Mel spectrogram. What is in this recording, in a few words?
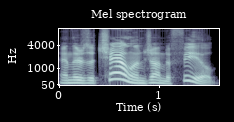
Sports Human Voice Male Young Man Football Announcer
